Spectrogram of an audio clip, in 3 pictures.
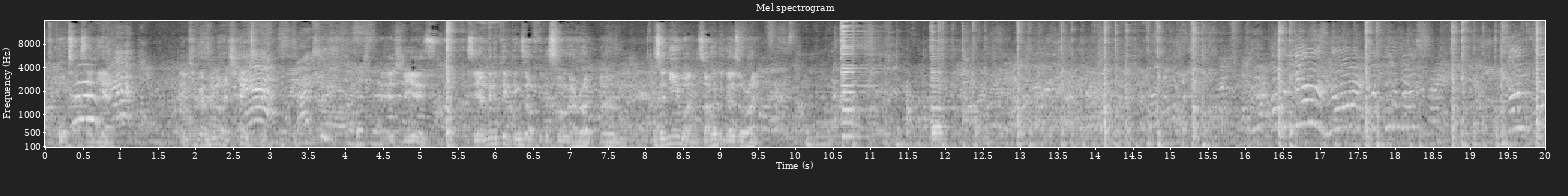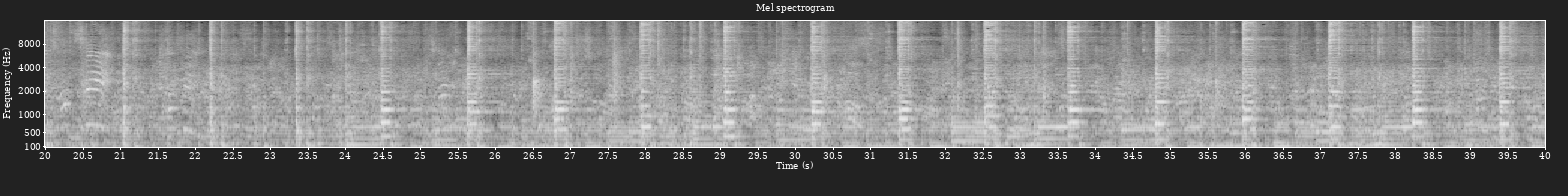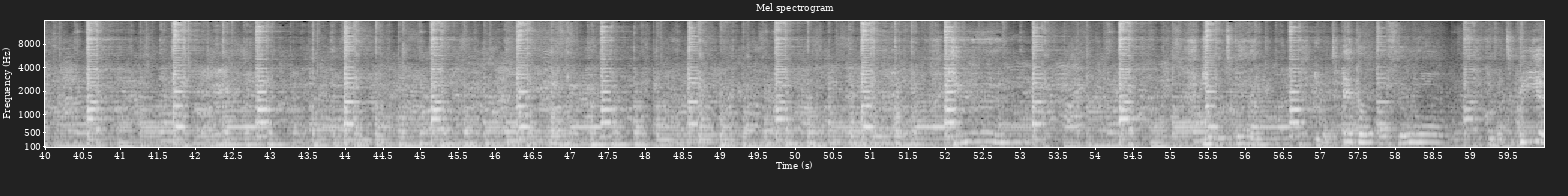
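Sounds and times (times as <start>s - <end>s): acoustic guitar picked notes: 5.2s - 59.9s
sharp guitar strikes: 10.2s - 15.6s, 22.0s - 59.9s.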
